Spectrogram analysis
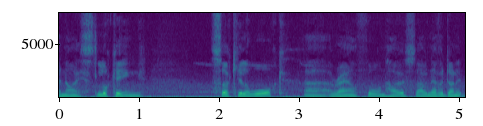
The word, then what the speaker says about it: Thornhaugh: Apart from trying to work out how to pronounce this place, I've always called it Thornhaugh, but it's Thornhaugh.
